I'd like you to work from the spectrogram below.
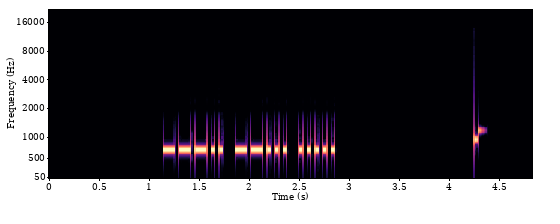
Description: Morse code, heard as a keyed tone, about 30 wpm, 700 Hz. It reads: 875
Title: Numbers - 3-Digit 30wpm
